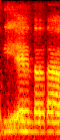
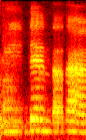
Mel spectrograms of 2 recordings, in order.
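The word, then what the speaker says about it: bidentata: Ở đây thiếu chữ đờ, không phải vi en data đâu mà vi den data đấy.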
